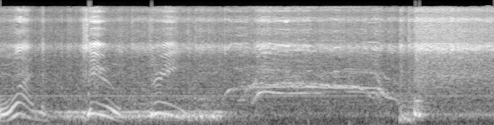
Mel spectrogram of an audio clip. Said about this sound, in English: All right, when I count to three, our Greeley crowd who came all the way from Greeley, you guys get to actually make noise. Big one, two, three.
